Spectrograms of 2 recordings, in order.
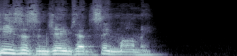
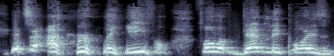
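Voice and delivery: animated, raised declamation; preaching scripture; 4 semitones higher, 3 dB louder than usual. Acted. Preacher reading James on the tongue, declamatory. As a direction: proclaim it with big peaks and stretched words.

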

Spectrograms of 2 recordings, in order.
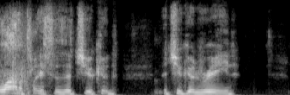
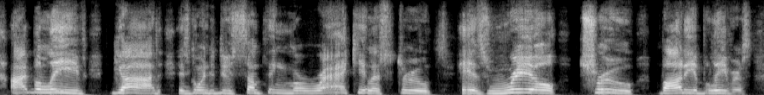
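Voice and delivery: preaching; 5 semitones higher than usual. Acted. Preacher promising revival to believers, emphatic preaching. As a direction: hammer it home from the pulpit.

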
